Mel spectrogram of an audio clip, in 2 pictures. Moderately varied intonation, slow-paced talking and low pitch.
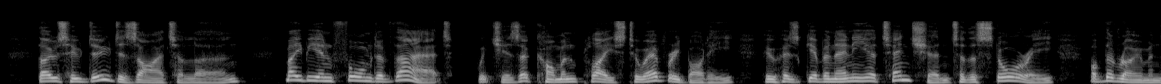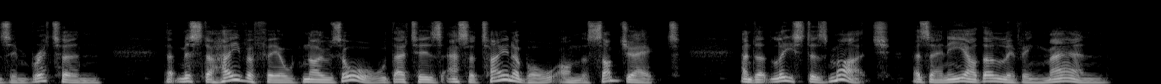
No: wide, 7.2 semitones; slow, 130 wpm; low, 115 Hz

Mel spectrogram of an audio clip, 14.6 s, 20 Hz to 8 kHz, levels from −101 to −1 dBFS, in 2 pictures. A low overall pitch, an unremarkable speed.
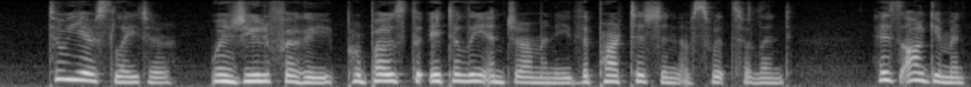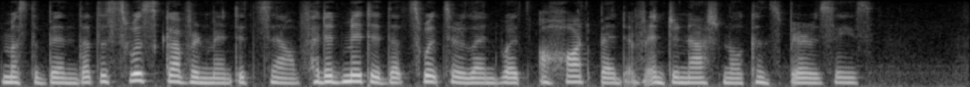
No: medium, 185 Hz; average, 150 wpm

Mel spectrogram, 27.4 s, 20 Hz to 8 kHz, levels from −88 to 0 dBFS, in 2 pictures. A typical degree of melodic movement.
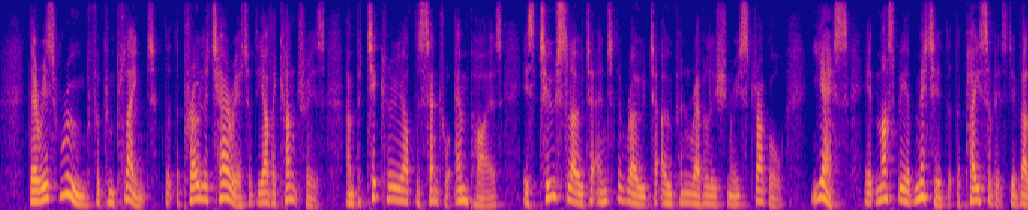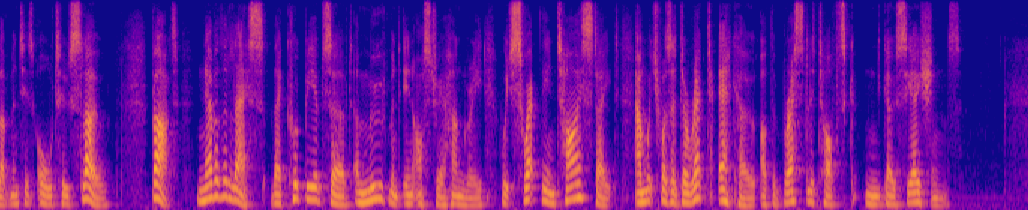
No: wide, 6.9 semitones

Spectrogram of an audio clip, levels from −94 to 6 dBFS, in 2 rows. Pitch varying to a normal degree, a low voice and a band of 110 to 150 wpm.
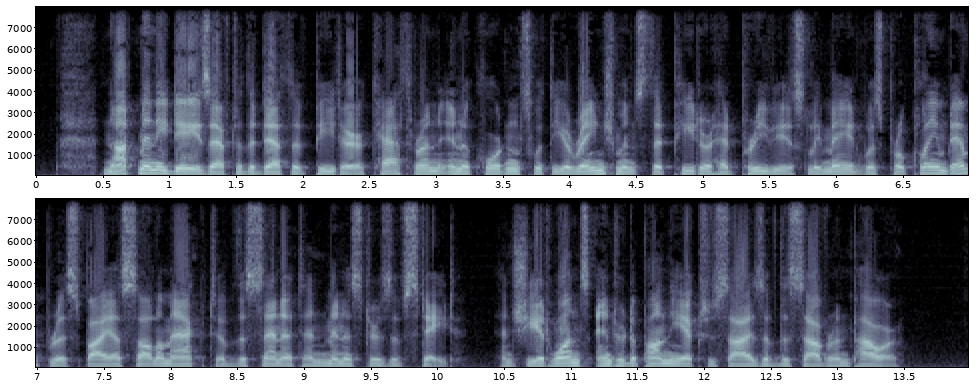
No: average, 3.2 semitones; low, 115 Hz; average, 195 wpm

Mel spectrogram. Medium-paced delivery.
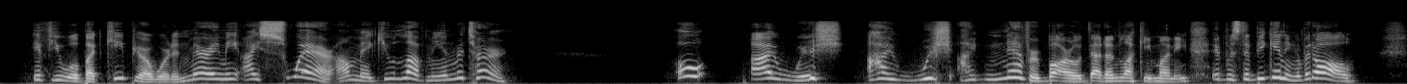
Yes: average, 160 wpm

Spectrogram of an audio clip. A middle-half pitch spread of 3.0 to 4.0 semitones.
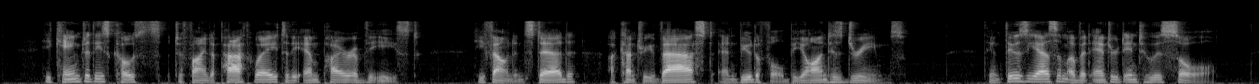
Yes: average, 3.7 semitones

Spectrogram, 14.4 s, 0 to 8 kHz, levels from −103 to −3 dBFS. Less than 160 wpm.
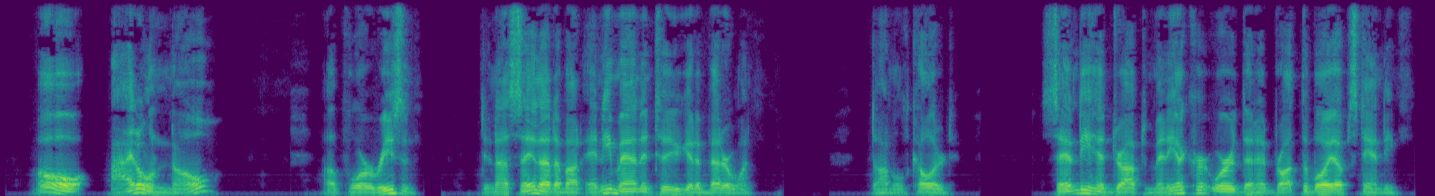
Yes: average, 145 wpm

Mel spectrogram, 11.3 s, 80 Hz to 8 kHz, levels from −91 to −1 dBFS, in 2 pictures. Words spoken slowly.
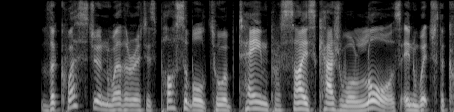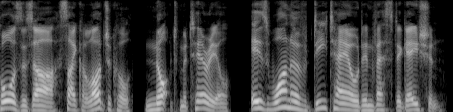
Yes: slow, 125 wpm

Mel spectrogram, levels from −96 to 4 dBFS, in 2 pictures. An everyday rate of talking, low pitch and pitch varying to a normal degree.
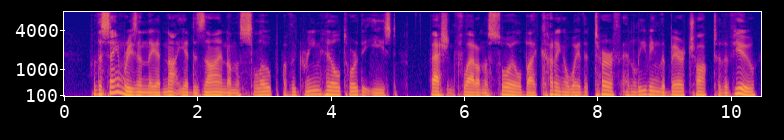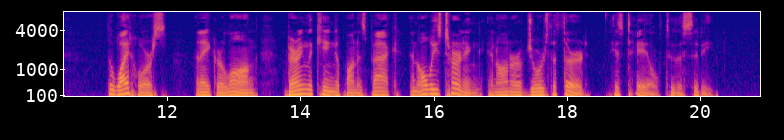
Yes: average, 180 wpm; low, 115 Hz; average, 3.5 semitones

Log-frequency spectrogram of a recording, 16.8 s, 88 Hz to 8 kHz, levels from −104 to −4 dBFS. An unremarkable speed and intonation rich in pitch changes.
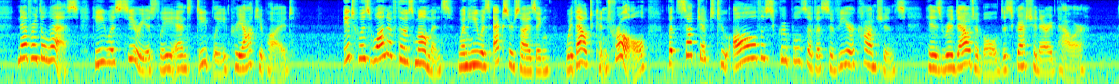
No: slow, 120 wpm; wide, 7.3 semitones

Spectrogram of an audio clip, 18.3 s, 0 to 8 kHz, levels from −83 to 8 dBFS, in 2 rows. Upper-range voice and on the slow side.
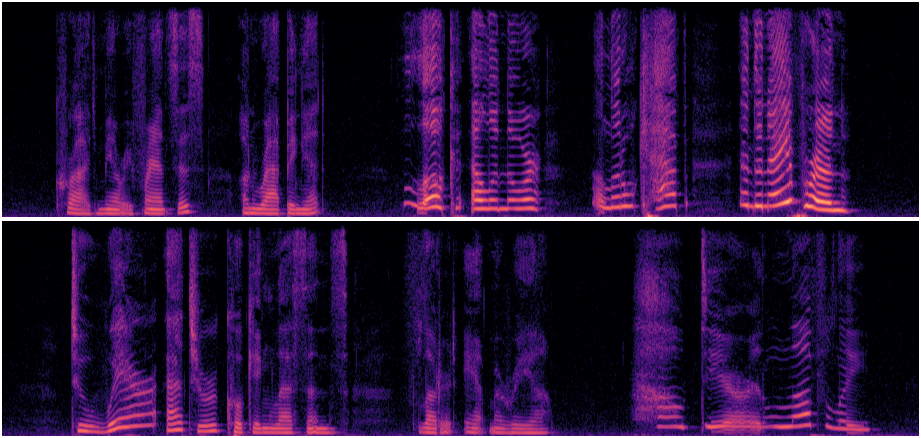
Yes: high, 210 Hz; slow, 80 wpm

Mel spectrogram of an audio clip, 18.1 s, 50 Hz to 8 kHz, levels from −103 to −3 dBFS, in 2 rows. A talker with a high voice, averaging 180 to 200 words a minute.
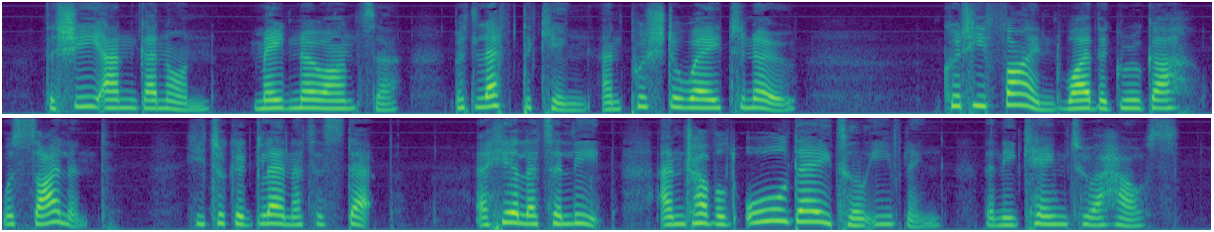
No: high, 215 Hz; average, 160 wpm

